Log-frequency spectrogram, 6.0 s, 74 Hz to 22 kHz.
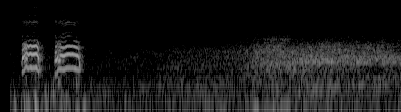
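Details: A 38-day-old male white puppy, a small Maltese and Toy Poodle mix, in Kumamoto, Japan, gives two short, high whines in quick succession, each with a wavering pitch. Quiet room hiss follows, with a soft rushing noise near the end.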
